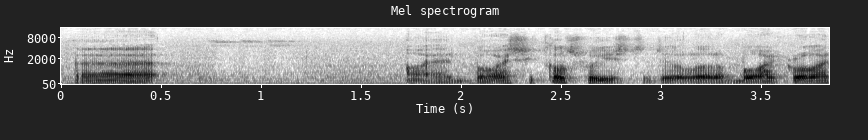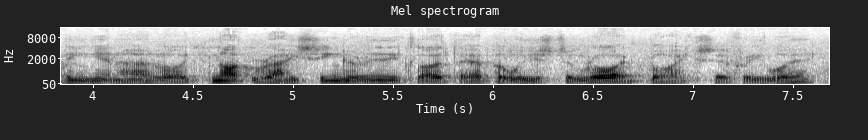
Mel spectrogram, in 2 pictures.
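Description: A man's voice: deep voice, lively intonation, fairly quick, a little mellow, slight background noise. An elderly Australian man, an old veteran remembering his younger days in a rambling, anecdotal way for an oral history. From Sydney, Australia. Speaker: interviewee, war veteran.

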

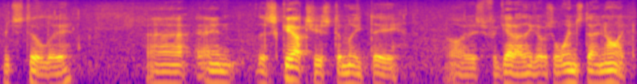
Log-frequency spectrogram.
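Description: A man's voice: sits low, normal speed, darkish tone, a little hiss or hum, low-quality recording. An elderly Australian man, an old veteran remembering his younger days in a rambling, anecdotal way for an oral history. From Sydney, Australia. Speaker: interviewee, war veteran.

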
